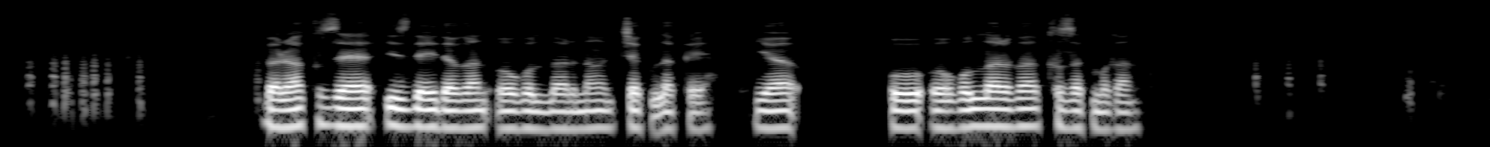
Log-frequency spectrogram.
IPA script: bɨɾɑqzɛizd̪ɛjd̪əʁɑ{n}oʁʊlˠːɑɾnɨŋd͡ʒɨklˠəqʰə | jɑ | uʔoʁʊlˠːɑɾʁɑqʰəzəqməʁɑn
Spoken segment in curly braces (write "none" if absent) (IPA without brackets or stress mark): n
